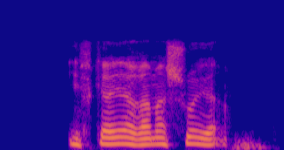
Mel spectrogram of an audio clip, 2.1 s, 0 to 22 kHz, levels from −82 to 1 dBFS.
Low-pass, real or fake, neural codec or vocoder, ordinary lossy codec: 7.2 kHz; real; none; Opus, 24 kbps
